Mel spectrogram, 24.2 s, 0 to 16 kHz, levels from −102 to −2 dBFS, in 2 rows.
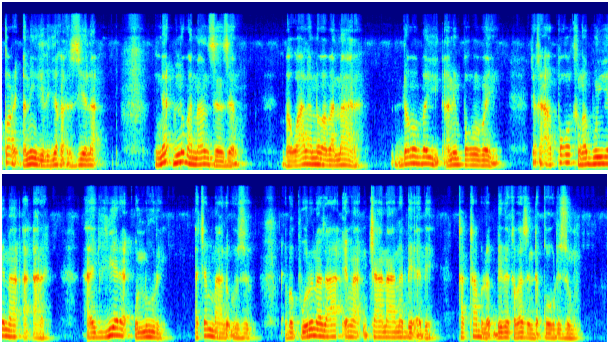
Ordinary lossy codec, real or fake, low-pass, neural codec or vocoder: Opus, 16 kbps; real; 10.8 kHz; none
